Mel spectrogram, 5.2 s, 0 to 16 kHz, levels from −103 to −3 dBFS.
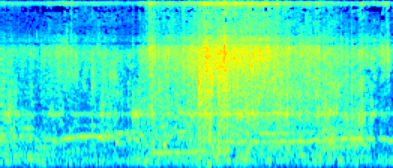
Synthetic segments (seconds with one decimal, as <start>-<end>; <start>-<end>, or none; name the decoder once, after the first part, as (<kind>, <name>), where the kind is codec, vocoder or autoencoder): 2.8-3.7 (vocoder, BigVGAN v2)

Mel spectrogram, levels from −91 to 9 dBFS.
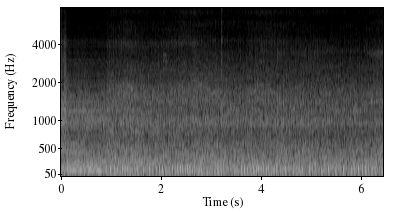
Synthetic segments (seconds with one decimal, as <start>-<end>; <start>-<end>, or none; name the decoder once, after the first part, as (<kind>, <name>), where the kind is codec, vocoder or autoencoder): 0.0-0.9 (codec, ZipCodec)

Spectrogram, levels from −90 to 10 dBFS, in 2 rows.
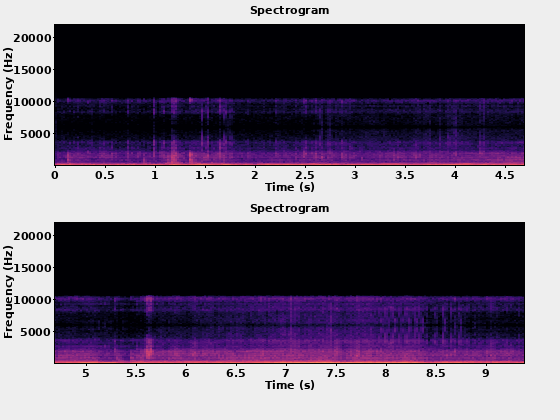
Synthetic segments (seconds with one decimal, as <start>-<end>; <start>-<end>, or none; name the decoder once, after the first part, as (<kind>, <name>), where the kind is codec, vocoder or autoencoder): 2.8-4.9 (autoencoder, DAC-VAE); 5.7-7.9

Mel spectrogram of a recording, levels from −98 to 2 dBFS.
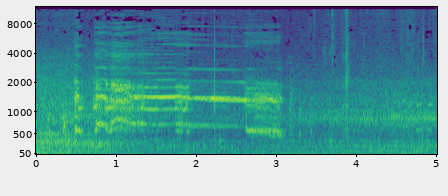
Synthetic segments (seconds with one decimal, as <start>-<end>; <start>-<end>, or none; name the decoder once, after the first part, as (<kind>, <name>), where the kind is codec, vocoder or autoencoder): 0.8-1.3 (vocoder, Vocos); 1.8-3.5

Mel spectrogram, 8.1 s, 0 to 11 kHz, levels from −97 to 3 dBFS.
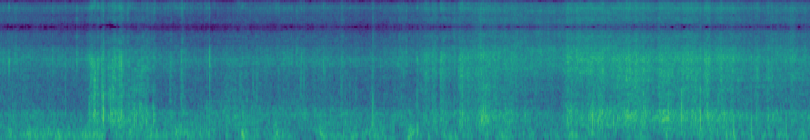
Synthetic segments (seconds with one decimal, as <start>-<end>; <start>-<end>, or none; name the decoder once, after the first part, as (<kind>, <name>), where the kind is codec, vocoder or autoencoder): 1.2-2.8 (vocoder, WaveNeXt)

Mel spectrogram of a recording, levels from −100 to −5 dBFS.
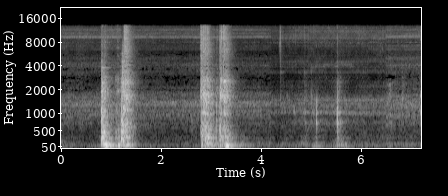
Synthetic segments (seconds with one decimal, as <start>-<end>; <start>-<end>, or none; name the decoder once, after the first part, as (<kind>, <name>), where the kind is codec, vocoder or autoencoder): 4.2-6.5 (codec, SNAC)

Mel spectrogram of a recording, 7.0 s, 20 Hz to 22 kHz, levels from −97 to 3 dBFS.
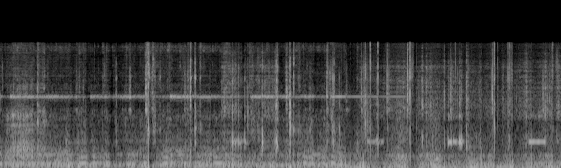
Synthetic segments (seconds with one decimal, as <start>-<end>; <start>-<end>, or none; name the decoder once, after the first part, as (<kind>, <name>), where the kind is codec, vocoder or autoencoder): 0.0-4.2 (vocoder, HiFi-GAN)

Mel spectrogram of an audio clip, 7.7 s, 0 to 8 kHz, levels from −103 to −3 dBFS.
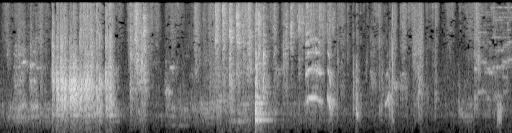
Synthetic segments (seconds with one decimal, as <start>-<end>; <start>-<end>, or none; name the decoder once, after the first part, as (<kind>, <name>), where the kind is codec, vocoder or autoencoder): none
